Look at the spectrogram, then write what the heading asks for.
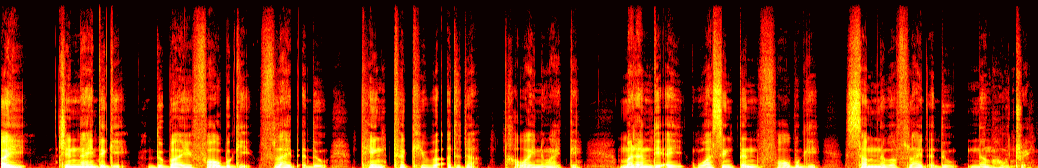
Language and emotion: Manipuri, sad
